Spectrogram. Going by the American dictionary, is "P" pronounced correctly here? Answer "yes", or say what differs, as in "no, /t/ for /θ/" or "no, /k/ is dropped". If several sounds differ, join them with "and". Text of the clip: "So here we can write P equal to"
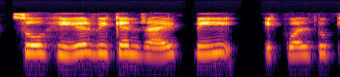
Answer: no, /b/ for /p/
